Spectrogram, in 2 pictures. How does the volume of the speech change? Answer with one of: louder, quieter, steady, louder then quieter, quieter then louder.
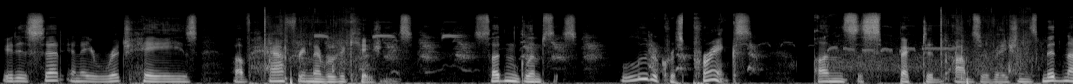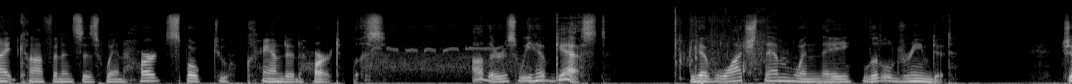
steady.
